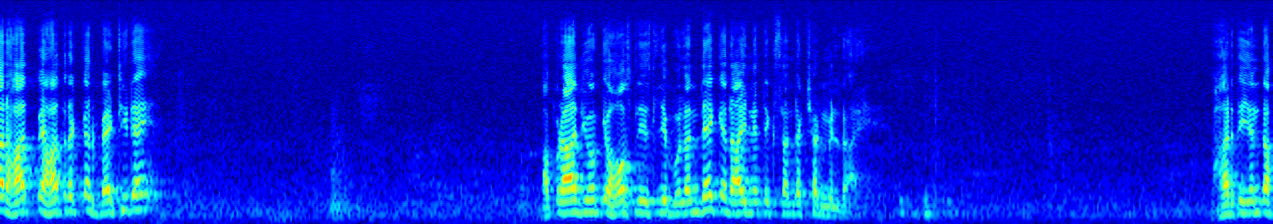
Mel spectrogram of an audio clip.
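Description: A middle-aged man speaks firmly into microphones, with pauses between phrases.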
